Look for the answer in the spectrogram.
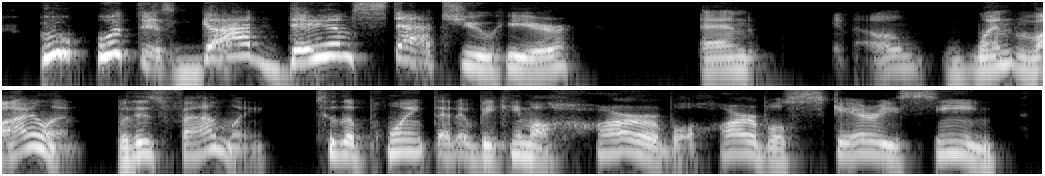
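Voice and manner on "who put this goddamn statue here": mock high, enraged screaming outburst. Acting out how he probably reacted after tripping over the statue: imagining someone screaming. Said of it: "he's probably screaming".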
